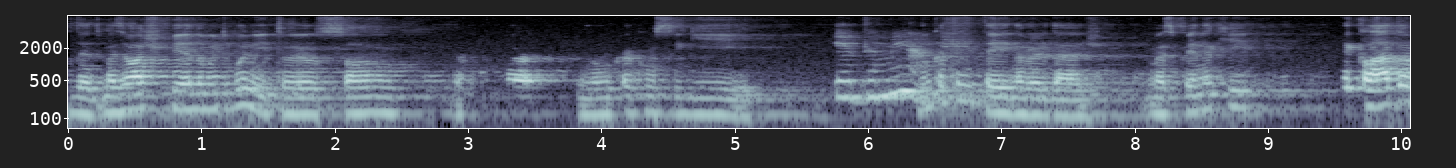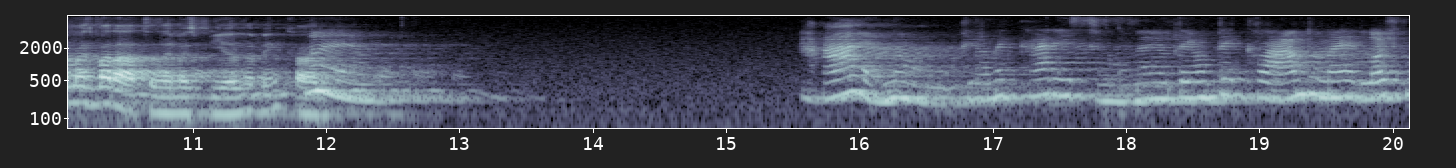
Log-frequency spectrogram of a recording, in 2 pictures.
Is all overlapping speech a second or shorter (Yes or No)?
Yes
